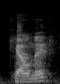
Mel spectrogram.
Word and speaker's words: Kelenic: Looks like it would be pronounced Kelenic, but okay. Kelenic.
